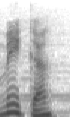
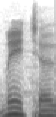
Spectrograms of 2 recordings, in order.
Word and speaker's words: mecha: diferentes o el género meca o mecha depende de como lo pronuncia en cuyos protagonistas pilotean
